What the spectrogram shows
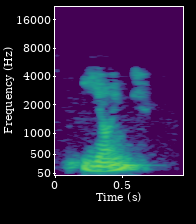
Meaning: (verb) 1. To make an oinking sound 2. To hop or bounce 3. nonce word for an action that impacts on something, especially if it is sudden 4. To kill
- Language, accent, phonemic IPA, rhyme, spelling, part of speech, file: English, Southern England, /jɔɪŋk/, -ɔɪŋk, yoink, verb / noun / interjection, LL-Q1860 (eng)-yoink.wav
